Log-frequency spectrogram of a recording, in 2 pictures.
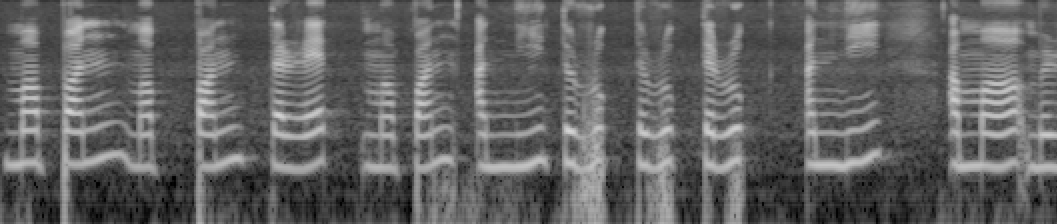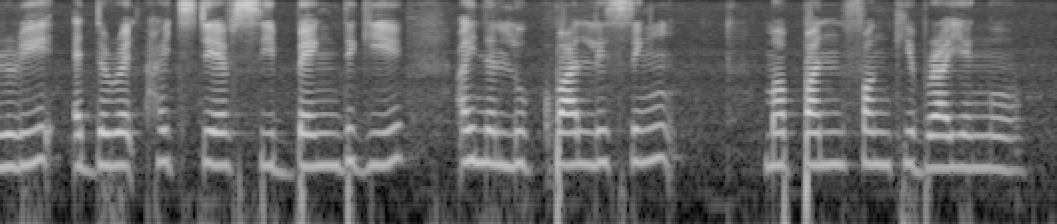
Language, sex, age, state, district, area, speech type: Manipuri, female, 18-30, Manipur, Senapati, rural, read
